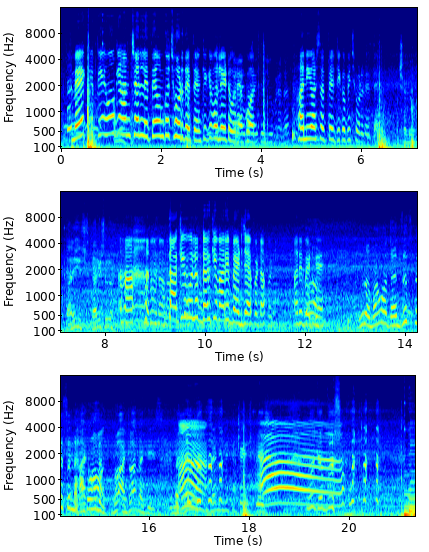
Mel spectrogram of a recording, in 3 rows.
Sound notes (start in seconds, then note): 8.7 scoffs; 20.6 laughs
